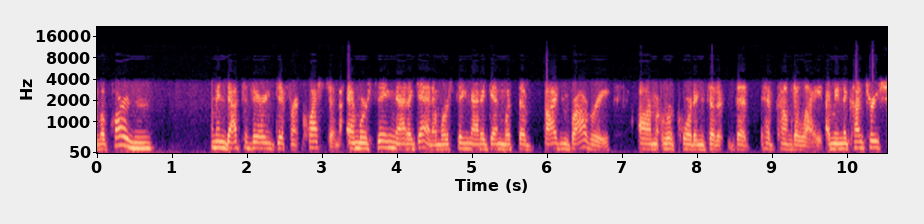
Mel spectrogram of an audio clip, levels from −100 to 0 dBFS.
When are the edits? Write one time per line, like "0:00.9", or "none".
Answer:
0:03.3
